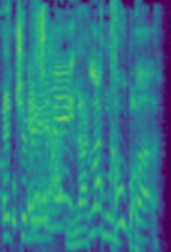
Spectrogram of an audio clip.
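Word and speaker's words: Échame la culpa: Well, you just said the accent in the wrong syllable.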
